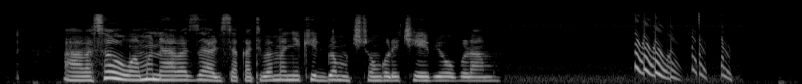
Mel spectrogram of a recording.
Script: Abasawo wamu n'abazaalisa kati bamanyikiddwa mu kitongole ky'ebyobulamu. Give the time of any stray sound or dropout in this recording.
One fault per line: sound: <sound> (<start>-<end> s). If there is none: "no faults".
sound: chirp (6.3-7.4 s)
